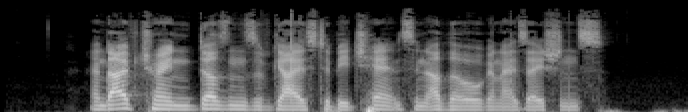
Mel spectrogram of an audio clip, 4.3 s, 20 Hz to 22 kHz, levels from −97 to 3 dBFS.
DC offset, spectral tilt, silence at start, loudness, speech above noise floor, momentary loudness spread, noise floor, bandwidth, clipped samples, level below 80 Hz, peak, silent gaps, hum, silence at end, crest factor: under 0.1%; -4 dB/octave; 0.55 s; -21 LUFS; 47 dB; 9 LU; -68 dBFS; 16 kHz; under 0.1%; -34 dBFS; -2 dBFS; none; none; 0.15 s; 20 dB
